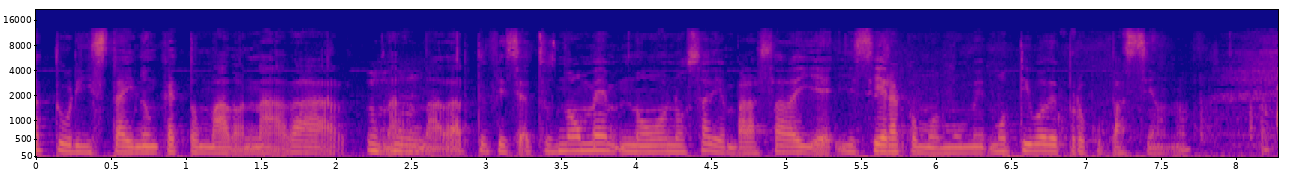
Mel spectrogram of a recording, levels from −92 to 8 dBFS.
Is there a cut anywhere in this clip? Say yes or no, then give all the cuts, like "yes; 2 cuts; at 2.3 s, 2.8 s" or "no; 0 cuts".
no; 0 cuts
